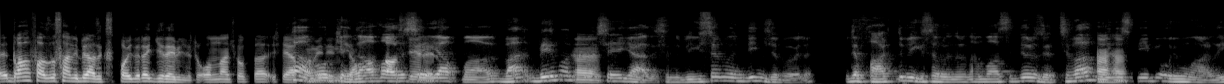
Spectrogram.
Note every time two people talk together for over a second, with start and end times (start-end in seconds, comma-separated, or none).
2.9-4.4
